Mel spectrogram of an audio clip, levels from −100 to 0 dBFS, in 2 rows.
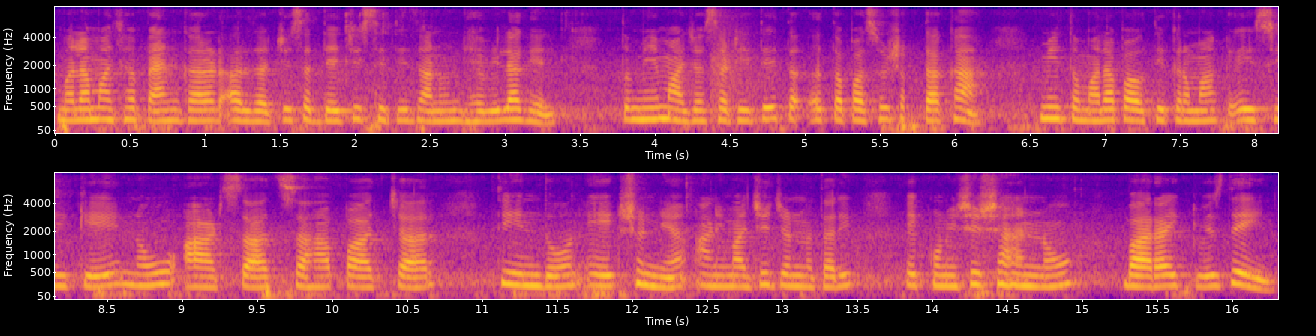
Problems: none marked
